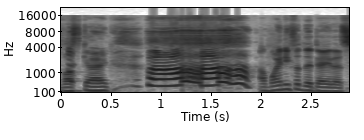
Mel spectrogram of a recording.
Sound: yelling

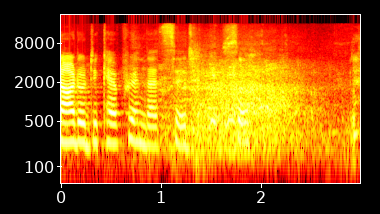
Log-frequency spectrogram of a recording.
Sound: laugh

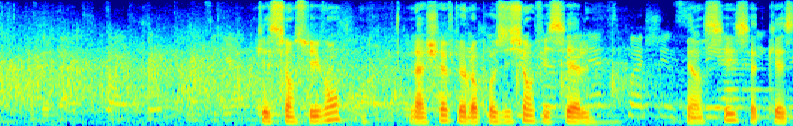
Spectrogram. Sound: applause

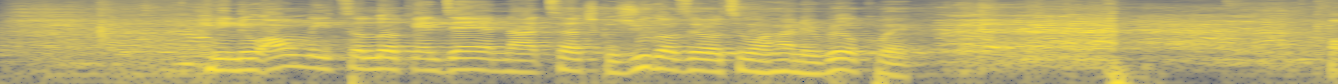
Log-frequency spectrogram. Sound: laughs

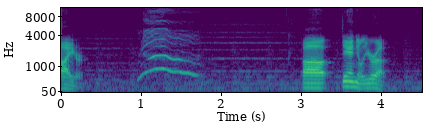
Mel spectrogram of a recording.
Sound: gasps

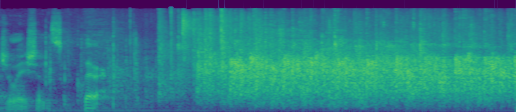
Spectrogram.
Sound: clapping

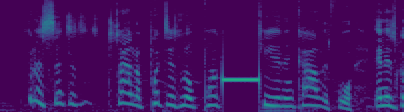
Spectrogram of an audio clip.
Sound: beep

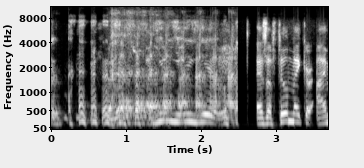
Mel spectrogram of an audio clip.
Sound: laughs

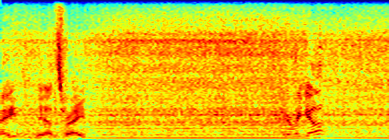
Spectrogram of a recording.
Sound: blender whirring

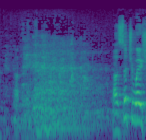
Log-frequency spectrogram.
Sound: audience laughs

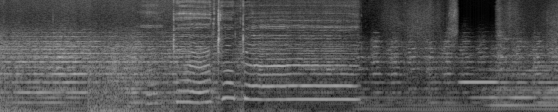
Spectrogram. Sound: hums along

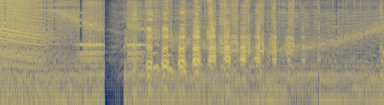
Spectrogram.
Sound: laughter

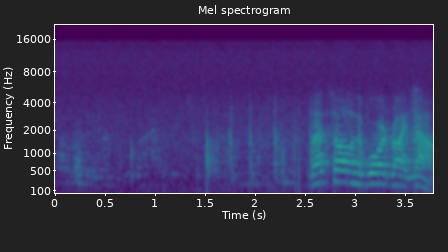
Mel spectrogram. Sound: door creaks, footsteps

